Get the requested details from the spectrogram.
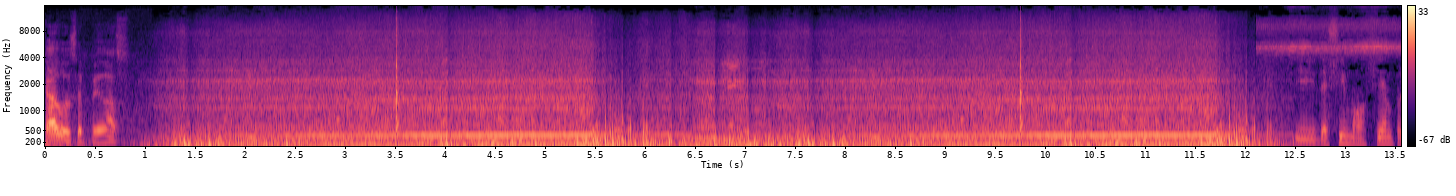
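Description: A boat's outboard motor drones steadily over rushing water.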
